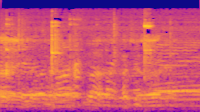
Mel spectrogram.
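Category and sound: household object, glasses clinking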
